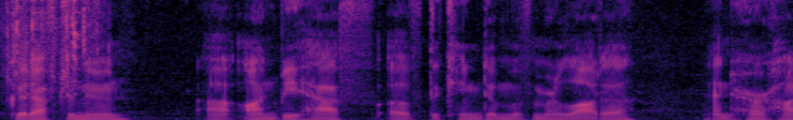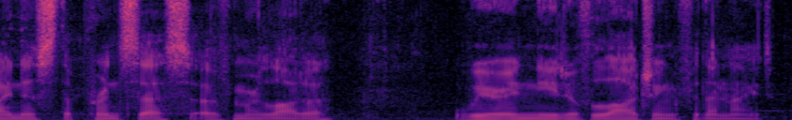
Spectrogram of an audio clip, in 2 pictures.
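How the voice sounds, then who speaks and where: Guy acting as a low voiced loyal knight boyfriend, polite n a bit flustered, audio rp, some noise behind him. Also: little pitch movement, natural voice. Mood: courteous, formal. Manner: polite, halting, softly attentive. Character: devoted, flustered young knight, secret lover of princess. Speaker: audio roleplay voice actor. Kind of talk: intimate boyfriend roleplay audio drama.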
